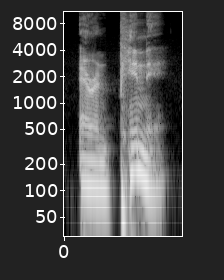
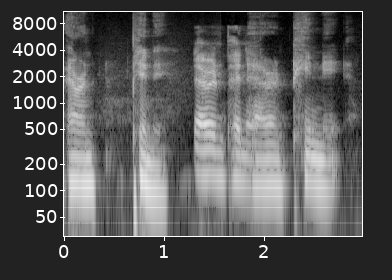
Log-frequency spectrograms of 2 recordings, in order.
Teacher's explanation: It's correct pronunciation is Aaron Penne. So the pe and the ne sound exactly the same. They have the same vowel sounds, rather than the other interpretation where people say pe and then they say nay, and it's like that doesn't make sense.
